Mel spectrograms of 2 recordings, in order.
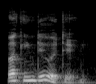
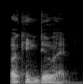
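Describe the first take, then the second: First: Higher and louder, a sudden yelled dare; exasperated shout. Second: Said in the usual way. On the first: Real, not acted. Streamer daring a rival to just sue, shouting. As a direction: bark the dare like you're fed up.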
